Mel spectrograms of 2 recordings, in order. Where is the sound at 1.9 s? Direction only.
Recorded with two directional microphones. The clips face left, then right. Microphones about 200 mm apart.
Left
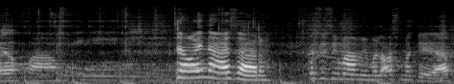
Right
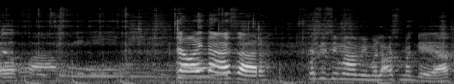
Centre (ahead or behind).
